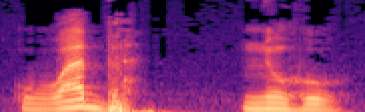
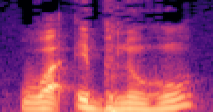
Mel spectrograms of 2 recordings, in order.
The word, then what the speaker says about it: wabnuhu: of what's before it, if we're actually reciting it, we don't pronounce this Hamza. We go straight to the ba. So it's wabnuhu. It's not wa ibnuhu, it's wabnuhu. It's like it joins the waw to the word ibn.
